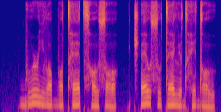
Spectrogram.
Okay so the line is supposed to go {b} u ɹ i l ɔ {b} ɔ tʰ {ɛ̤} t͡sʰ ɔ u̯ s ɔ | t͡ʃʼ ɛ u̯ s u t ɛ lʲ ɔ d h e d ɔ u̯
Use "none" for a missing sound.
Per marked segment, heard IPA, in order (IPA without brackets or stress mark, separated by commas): b, b, ɛ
